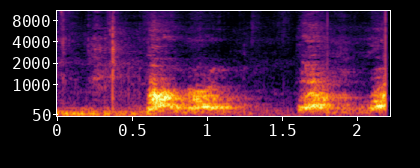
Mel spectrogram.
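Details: Boerboel, a South African Mastiff, one of a male and female pair kept in Egypt, giving two deep barks about a second apart, the second followed by a short clipped bark, with a low rumble of background noise between them.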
